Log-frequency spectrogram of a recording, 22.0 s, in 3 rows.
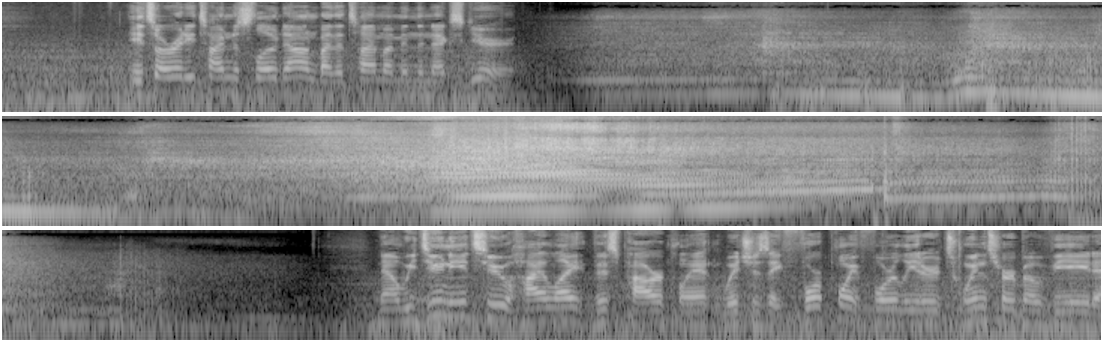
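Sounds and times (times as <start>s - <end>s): car engine revving: 3.6s - 16.8s.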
